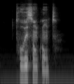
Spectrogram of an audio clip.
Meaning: to do well out of, to find one's account in, to benefit from
- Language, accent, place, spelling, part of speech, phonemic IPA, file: French, France, Lyon, trouver son compte, verb, /tʁu.ve sɔ̃ kɔ̃t/, LL-Q150 (fra)-trouver son compte.wav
